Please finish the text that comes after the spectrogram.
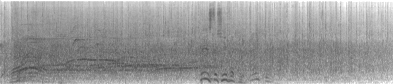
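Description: Studio audience applause at a Pakistani comedy talk show, loud from the start and steadily fading over several seconds while a host's voice speaks over it.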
